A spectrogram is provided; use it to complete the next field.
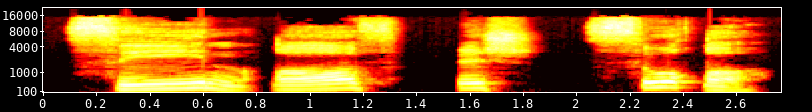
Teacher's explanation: এখানে কলকলার হরফ কফ আসছে এই কারণে উপরের দিকে ধাবিত করে ধাক্কা দিয়ে উচ্চারণ করব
